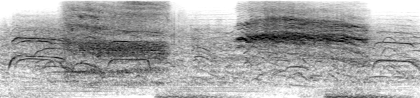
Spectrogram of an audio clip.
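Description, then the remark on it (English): A crowd of people screaming in two loud, frantic bursts, shrill overlapping voices swelling together with a brief dip in between, sounding chaotic. “The humans were screaming again.”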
